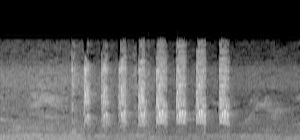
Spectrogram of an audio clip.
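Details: Planduk bukit, a babbler, in lively song: a brief burst of eight clipped, bright, high notes delivered evenly in about one second, then silence with faint background hiss.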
